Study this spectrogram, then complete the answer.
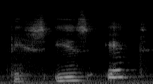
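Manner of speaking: high, slow mystery reveal; excited cry. A narrator's reading. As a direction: tell them the treasure is here. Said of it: "cried Mister Fox".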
